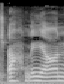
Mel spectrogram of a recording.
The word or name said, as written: ch'ahli-yaan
